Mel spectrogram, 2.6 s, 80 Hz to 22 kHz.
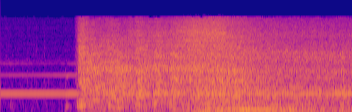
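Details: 2002 Mustang after repair of a crank-no-start: steady electric hum of the fuel pump buzzing, then the engine catches quickly and settles into an even, loud run.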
